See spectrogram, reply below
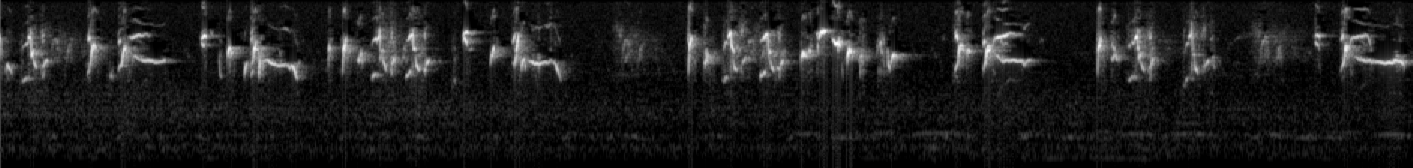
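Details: A goldfinch hybrid (mule) delivers repeated short bursts of sharp, twittering, slurred high notes, each phrase about half a second long with brief gaps between them.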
